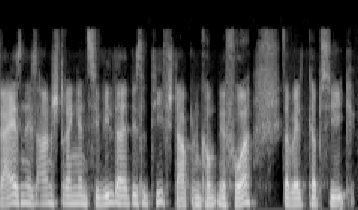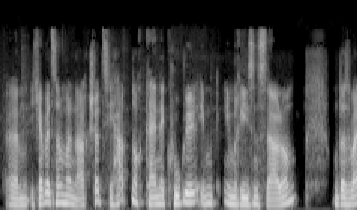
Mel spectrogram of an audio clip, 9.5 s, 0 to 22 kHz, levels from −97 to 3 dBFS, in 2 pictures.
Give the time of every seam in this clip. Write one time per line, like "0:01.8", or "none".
0:03.8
